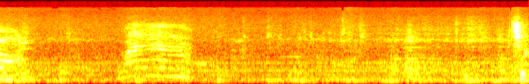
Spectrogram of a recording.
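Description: A house cat meows indoors: one clear, drawn-out meow rises close by over a steady low room murmur, with faint shuffling around it.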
